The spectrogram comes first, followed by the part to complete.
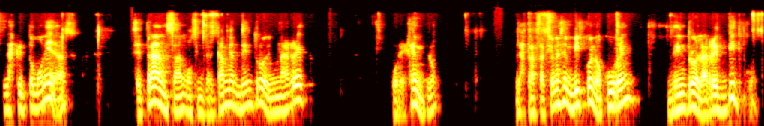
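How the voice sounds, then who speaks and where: A man's voice: mid-range voice, expressive, a little slow, long pauses, mellow, slightly rough. A man giving a lecture with slides, explaining step by step and often ending points with a tag question. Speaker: guest speaker on crypto economics.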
